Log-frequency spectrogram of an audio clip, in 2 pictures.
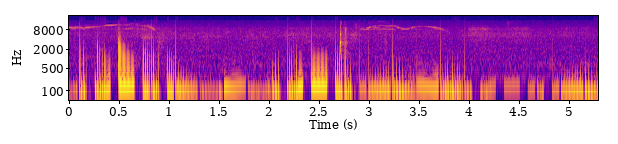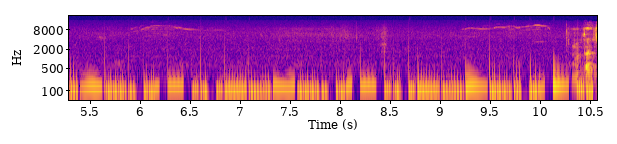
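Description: Abstrakt Instruments Avalon Bassline, an analog TB-303 clone, playing a fast sequenced acid bassline of short notes on its sub oscillator, pitched an octave down with the filter resonance turned off. A few notes come out brighter than the rest.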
